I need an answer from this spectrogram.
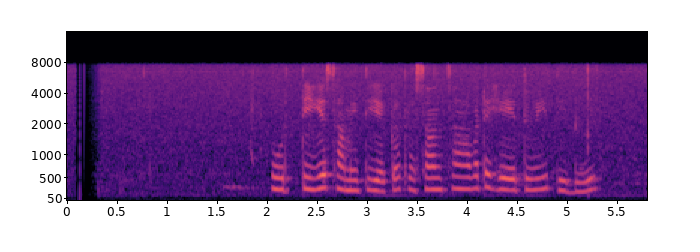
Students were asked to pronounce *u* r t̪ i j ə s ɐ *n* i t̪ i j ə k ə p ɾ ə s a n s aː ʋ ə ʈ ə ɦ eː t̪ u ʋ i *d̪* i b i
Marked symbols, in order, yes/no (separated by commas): yes, no, no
